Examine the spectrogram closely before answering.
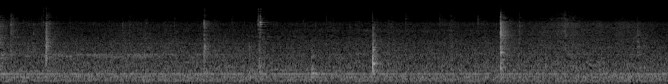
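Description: Metal tongs clicking sharply against a steel frying pan and tray as fried buns are lifted out, about six clicks, the loudest two near the middle and about two-thirds through. Underneath runs a steady hiss with a faint hum.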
